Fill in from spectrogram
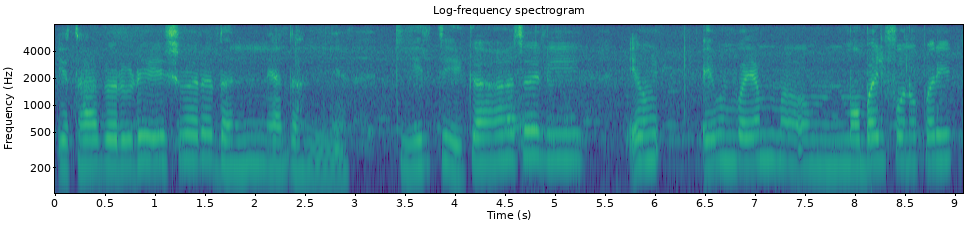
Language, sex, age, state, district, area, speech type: Sanskrit, female, 45-60, Maharashtra, Nagpur, urban, spontaneous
